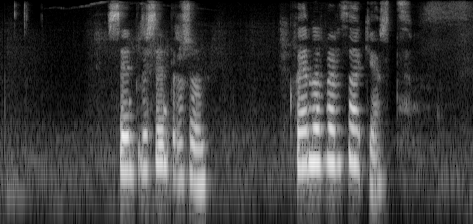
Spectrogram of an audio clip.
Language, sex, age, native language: Icelandic, female, 50-59, Icelandic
